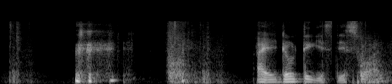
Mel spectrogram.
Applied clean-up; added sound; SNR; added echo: neural mask model RNNoise.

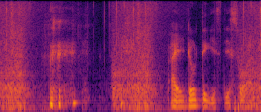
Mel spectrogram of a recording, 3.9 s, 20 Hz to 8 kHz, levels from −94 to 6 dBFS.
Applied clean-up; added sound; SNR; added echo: none; Fire; 4 dB; none.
